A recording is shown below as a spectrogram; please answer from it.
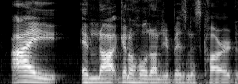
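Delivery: ordinary talk, nothing marked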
